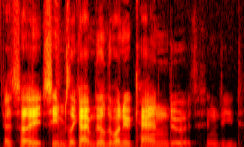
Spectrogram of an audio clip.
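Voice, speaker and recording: A man giving playful, halting, joking commentary while playing a video game. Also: medium pitch, bright, forceful tone. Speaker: game streamer.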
